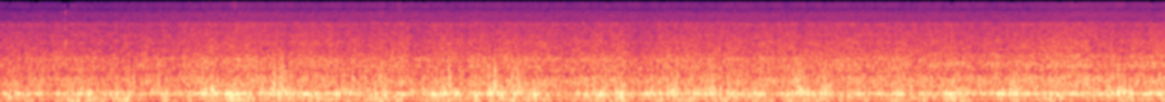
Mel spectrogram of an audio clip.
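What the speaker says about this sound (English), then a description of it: "we're spinning the Lakewood behind me" A Lakewood box fan spins close by, giving off a steady, even whoosh of moving air with a faint hum underneath and no pauses.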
